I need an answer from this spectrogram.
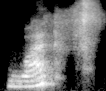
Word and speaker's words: Wat: Even for Thai or Cambodian, Wat, Thai, often spelled in English W-A-T, and this is a Thai pronunciation, and then Romanized Thai spelling of avasa.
